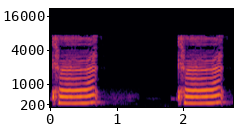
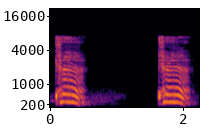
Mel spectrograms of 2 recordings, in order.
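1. 这个音节读高调。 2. 这个音节读降调。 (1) "标三读四咔咔" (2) "但使它念第三调，念作咔咔"

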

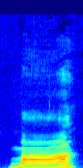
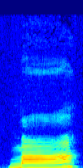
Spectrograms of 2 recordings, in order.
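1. 음이 처음부터 끝까지 꾸준히 올라갑니다. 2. 음이 처음부터 끝까지 꾸준히 올라갑니다.

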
